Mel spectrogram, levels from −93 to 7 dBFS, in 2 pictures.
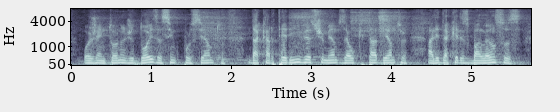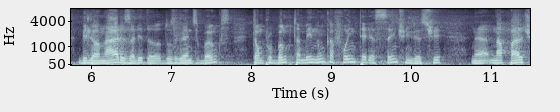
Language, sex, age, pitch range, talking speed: Portuguese, male, 20-39, 115-140 Hz, 200 wpm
